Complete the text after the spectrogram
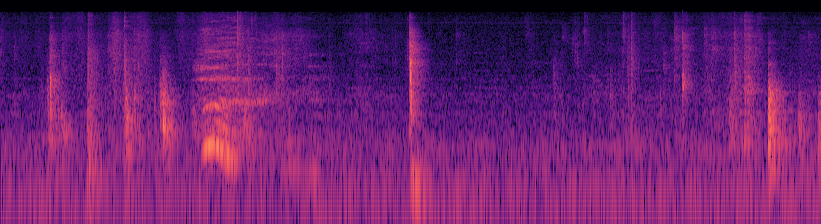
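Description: A door opens and closes.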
